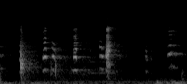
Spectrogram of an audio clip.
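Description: A small black rooster gives a quick series of soft, close clucks, about half a dozen short calls in under two seconds, with no voices over them.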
